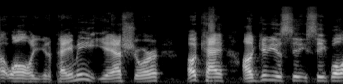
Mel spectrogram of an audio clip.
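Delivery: ordinary talk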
